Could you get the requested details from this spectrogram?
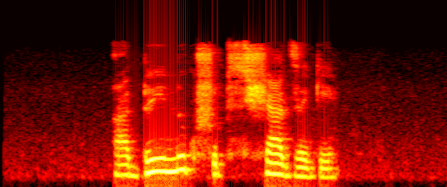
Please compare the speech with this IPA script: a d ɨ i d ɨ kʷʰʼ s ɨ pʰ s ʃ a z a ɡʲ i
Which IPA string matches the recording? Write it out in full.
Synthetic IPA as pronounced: a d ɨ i n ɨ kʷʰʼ ʂ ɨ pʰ s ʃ a d͡z a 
